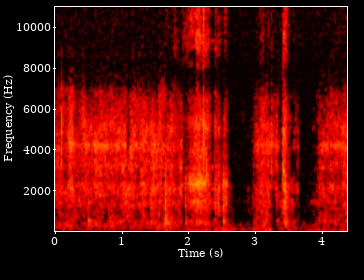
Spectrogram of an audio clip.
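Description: Near silence with a few faint small clicks and scrapes from the BrailleSense Polaris's flat plastic battery being handled over its battery bay.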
